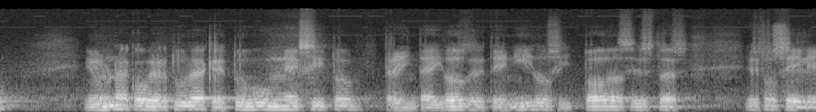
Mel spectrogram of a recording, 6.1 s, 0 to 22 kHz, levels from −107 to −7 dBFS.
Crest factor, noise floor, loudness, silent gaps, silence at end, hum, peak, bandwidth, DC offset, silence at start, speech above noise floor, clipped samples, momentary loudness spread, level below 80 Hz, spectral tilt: 18 dB; -50 dBFS; -28 LUFS; none; 0 s; none; -10 dBFS; 15 kHz; under 0.1%; 0 s; 23 dB; under 0.1%; 10 LU; -62 dBFS; -6.5 dB/octave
